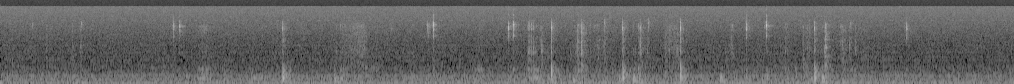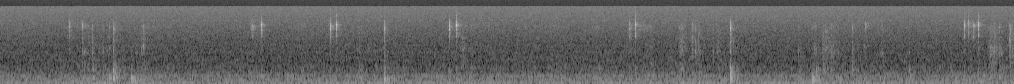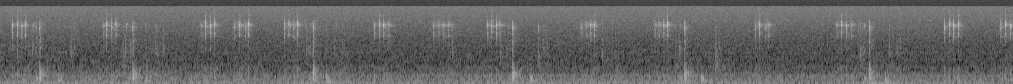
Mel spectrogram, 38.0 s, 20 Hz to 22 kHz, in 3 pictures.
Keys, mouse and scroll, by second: 0.0 F4, 1.0 7, 2.2 click, 3.6-4.5 middle drag, 5.4 click, 6.7 scroll up 1, 7.0 alt+middle click, 7.5 F3, 7.9 middle click, 8.1 1, 8.6-9.2 alt+middle click, 9.4 click, 9.9 scroll up 1, 10.3 alt+middle click, 10.6 F3, 11.4-13.9 drag, 13.8 scroll down 1, 14.1 alt+middle click, 15.9 click, 21.9-23.1 alt+middle click, 23.1 scroll up 1, 23.4 2, 23.7 scroll down 1, 24.8 click, 25.6 ctrl+click, 25.9 alt+middle click, 26.7 ctrl+click, 27.1 alt+middle click, 27.9 ctrl+click, 29.3 alt+middle click, 30.1 ctrl+click, 31.8 alt+middle click, 32.7 ctrl+click, 34.0 alt+middle click, 34.8 ctrl+click, 36.3 alt+middle click, 37.2 ctrl+click.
